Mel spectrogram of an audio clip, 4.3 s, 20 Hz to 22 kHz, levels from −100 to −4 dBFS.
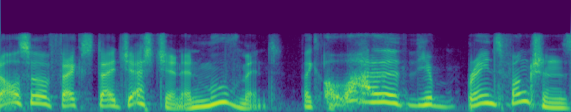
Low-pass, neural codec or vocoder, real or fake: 7.2 kHz; none; real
